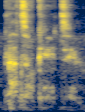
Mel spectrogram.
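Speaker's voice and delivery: barely audible whisper; whispered self-reassurance. Real, not acted. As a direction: whisper it to yourself. Reassures self over cluttered screen.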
